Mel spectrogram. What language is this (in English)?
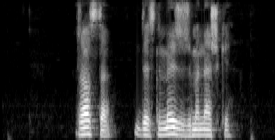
Kurdish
